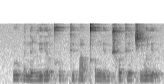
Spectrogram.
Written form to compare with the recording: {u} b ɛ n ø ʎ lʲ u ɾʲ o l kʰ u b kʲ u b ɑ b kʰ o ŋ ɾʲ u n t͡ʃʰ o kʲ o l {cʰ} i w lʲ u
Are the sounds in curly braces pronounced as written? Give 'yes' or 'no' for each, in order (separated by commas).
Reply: yes, yes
